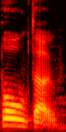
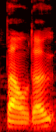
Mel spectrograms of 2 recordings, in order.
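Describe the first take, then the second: First: The first syllable sounds like the word 'bald'. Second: The first syllable does not sound like 'bald'. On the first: The speaker calls it wrong. "sounds like an offensive term for someone with hair loss" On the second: The speaker calls it right. "I assume it's pronounced Baldo"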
